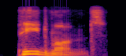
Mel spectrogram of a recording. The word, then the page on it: piedmont: British English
